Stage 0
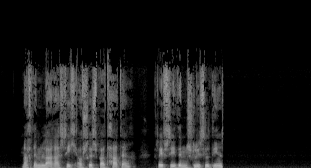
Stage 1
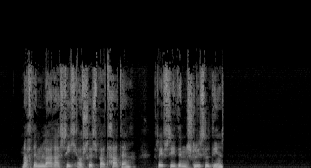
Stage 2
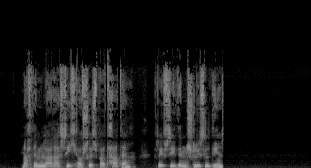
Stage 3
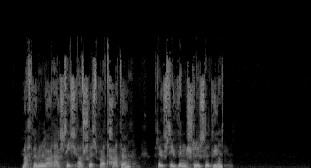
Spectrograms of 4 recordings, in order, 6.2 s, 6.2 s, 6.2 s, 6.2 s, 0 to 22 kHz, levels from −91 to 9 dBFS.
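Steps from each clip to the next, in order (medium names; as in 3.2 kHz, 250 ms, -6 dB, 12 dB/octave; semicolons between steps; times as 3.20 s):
high-pass 46 Hz; comb 4 ms, depth 64%; compression, threshold -25 dBFS, peak gain reduction 8.5 dB
peak limiter -20 dBFS, peak gain reduction 7.5 dB
speakerphone echo 210 ms, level -22 dB; vibrato with a chosen wave square 3.9 Hz, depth 160 cents; trim -2.5 dB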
